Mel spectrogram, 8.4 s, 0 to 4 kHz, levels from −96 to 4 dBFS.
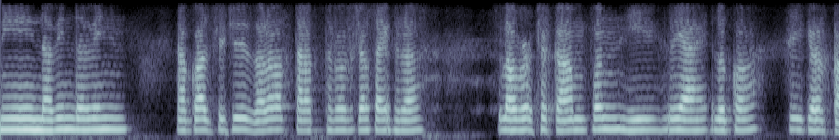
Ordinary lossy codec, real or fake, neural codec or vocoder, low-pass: none; fake; codec, 16 kHz in and 24 kHz out, 0.4 kbps, LongCat-Audio-Codec, fine tuned four codebook decoder; 3.6 kHz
